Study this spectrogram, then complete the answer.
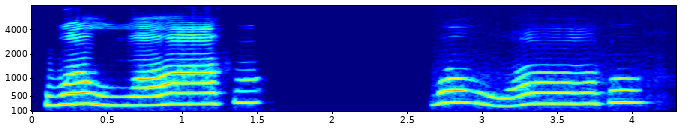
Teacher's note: This is Lamul Jalala, and before is al-Fatah. We'll read it thickly.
